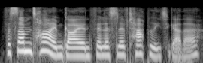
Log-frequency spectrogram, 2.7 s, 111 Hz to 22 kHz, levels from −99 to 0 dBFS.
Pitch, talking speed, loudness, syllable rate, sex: 235 Hz, 200 wpm, -16 LUFS, 5.8 syllables/s, female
